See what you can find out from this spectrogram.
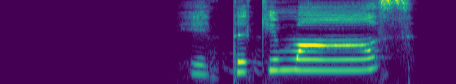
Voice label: "いってきまーす", kawaii voice; ASMR; 挨拶; 1200 kawaii voice!!

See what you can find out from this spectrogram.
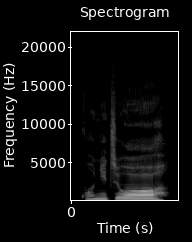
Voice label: こんにちは(哀); あいさつ系

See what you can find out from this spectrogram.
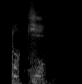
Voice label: "ドキッ", kawaii voice; ASMR; 色々なワンショット

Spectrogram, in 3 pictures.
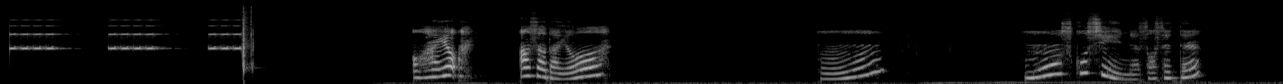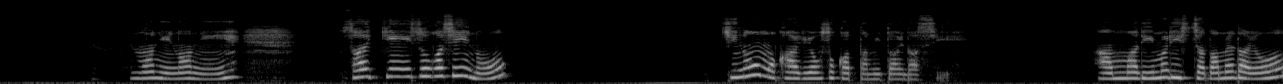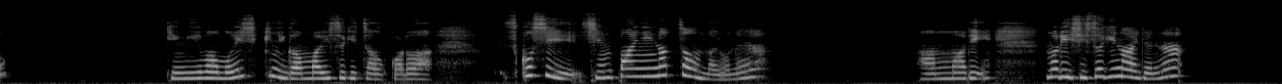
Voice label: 目覚ましボイス

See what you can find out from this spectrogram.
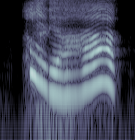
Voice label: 「うりゃあー」, kawaii voice; 1200 kawaii voice!!; 色々なワンショット

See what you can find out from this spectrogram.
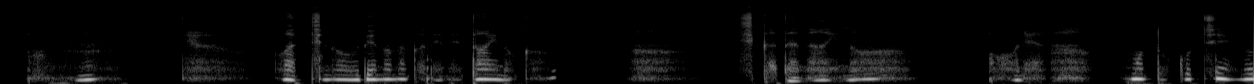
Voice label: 安眠用添い寝ボイス（右耳）, ASMR

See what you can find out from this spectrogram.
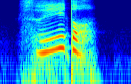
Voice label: "スイート", kawaii voice; ASMR; 色々なワンショット

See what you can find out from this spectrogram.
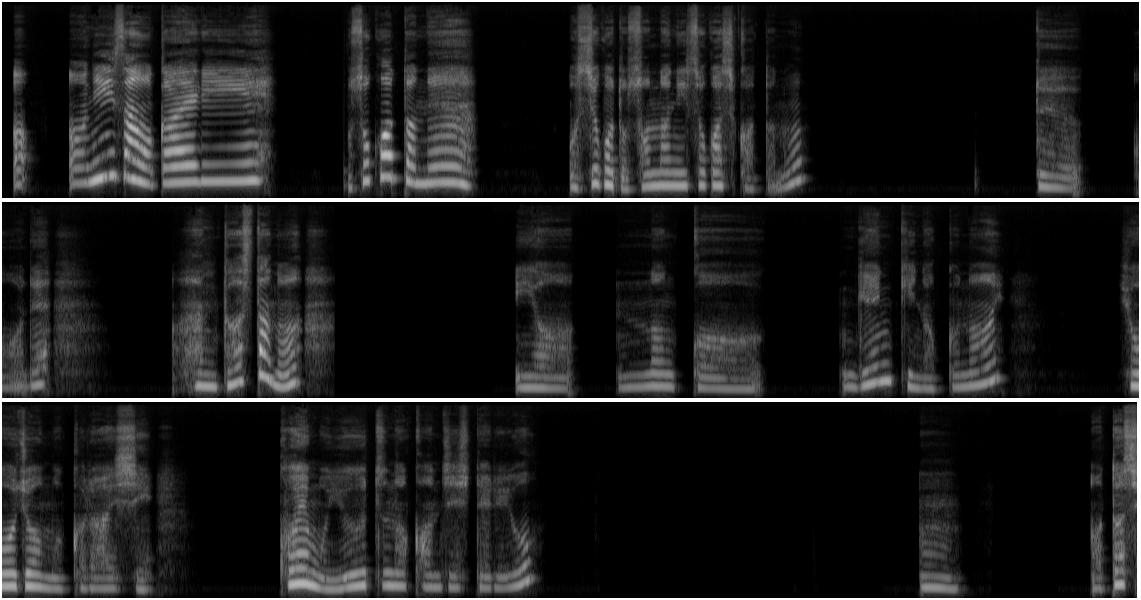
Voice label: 癒しの耳かき 効果音なし; お疲れの時は癒しの耳かき

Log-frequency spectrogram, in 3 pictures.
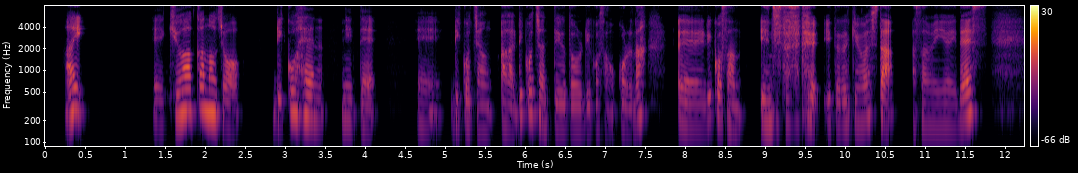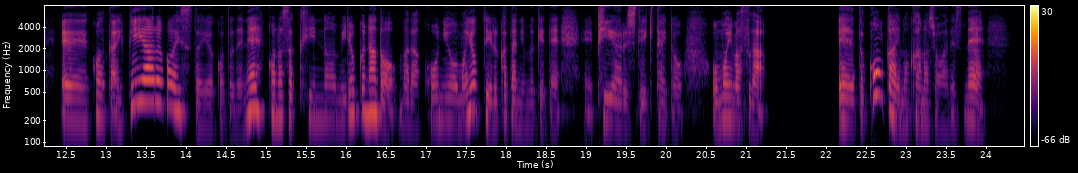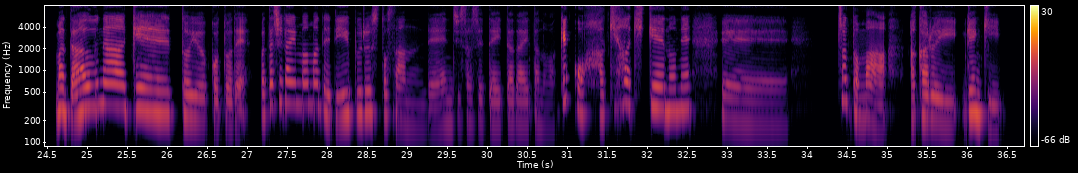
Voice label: PRボイス; ASMR

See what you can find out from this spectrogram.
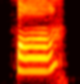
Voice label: "ぽーん", kawaii voice; ASMR; 色々なワンショット

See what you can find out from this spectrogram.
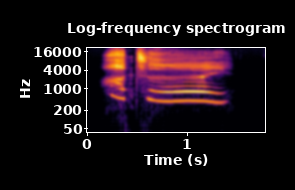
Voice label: あつーい, kawaii voice; ASMR; 色々なワンショット

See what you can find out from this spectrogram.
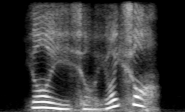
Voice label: よいしょ よいしょ, kawaii voice; ASMR; 色々なワンショット

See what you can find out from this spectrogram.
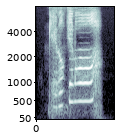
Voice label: けろけろ, kawaii voice; ASMR; 色々なワンショット

